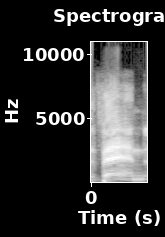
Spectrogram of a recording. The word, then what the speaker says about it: Van: It's Van, not Vaughn from Final Fantasy 12.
